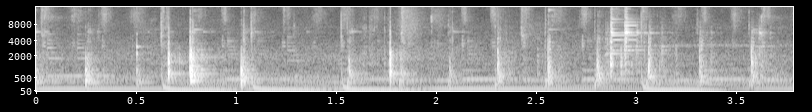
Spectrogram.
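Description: Hard galangal pounded in a mortar at a Thai cooking demonstration: a steady run of heavy, close thuds, about two or three strikes per second, each with a short clinking ring.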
